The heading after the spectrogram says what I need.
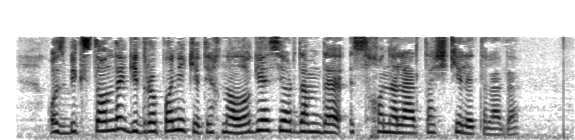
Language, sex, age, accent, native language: Uzbek, female, 18-24, Toshkent shahri, Uzbek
